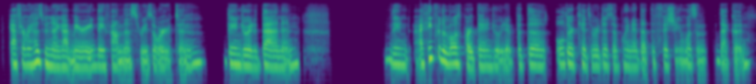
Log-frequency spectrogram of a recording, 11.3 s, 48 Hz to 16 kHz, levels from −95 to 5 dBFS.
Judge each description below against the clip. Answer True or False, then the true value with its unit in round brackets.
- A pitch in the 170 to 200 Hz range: True (185 Hz)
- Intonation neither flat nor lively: True (3.4 semitones)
